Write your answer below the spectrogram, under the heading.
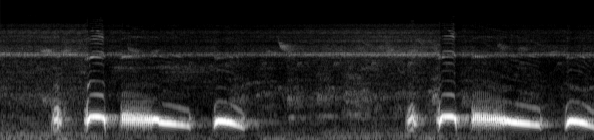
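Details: Spotted dove decoy call, used for daily voice training of spotted doves: two bursts of cooing, each a short note followed by longer, falling, hollow coos, with a faint steady high tone in the background.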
